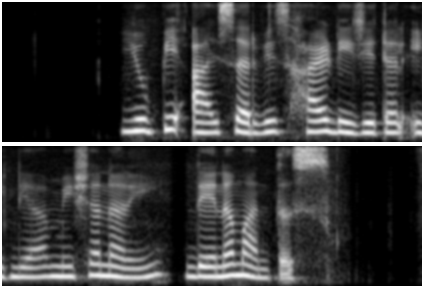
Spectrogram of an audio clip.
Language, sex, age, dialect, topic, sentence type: Marathi, female, 31-35, Northern Konkan, banking, statement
